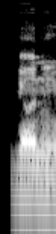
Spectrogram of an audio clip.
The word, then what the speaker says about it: Yoni: It's Yoni how you pronounce it? Yoni, perfect.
